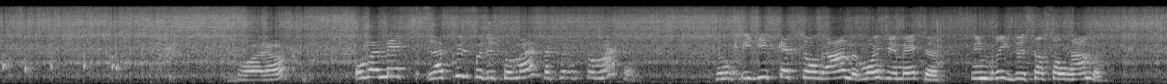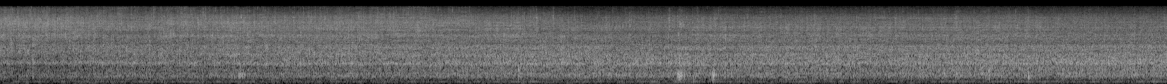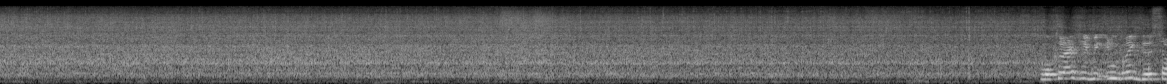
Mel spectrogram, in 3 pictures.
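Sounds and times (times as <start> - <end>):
food sizzling in a pot: 0.0 - 35.0.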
